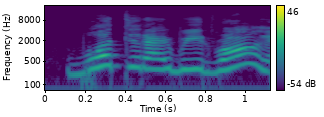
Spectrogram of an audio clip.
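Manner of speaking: high, loud pleading question; mock indignant confusion, voice rising; bewildered protest. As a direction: imitate a baffled child objecting. Child protesting to teacher, retold.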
